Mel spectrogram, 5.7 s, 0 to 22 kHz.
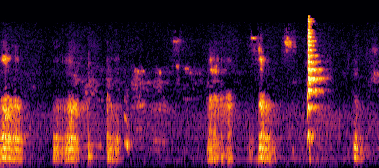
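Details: Herky, a female Cavalier King Charles Spaniel puppy, on her first day home in 2014: short rough barking and growling bursts come in uneven clusters, with a brief high yelp near the end and faint voices in the background.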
